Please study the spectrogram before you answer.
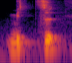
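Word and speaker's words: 三つ: 3つ, okay? 3つ, 3つ. So basically, it's like mi and then stop, then 2. Mi stop 2, 3つ.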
